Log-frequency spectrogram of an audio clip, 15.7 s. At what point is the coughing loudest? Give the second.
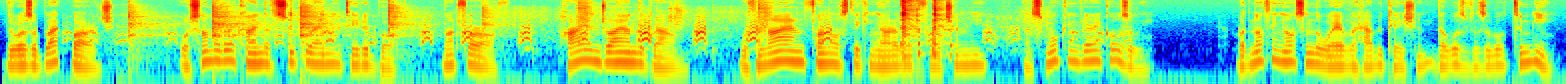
9 s.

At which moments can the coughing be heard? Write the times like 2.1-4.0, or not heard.
2.9-3.5, 9.0-9.6.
